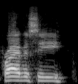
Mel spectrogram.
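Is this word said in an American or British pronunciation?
American. It is said with an American pronunciation. "I say privacy. Most Americans say it that way"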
